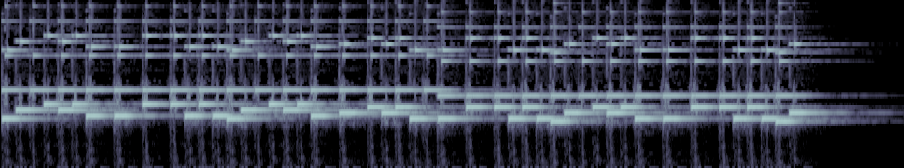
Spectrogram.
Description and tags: Random Music box sound
box, music, sample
